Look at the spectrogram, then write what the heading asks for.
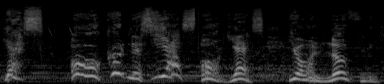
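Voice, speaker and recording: A man voicing a flustered, anxious and excitable character in a video game, fretful and breathlessly eager. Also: very high-pitched, slow, full character voice. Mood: frantic, giddy. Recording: music behind the voice.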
